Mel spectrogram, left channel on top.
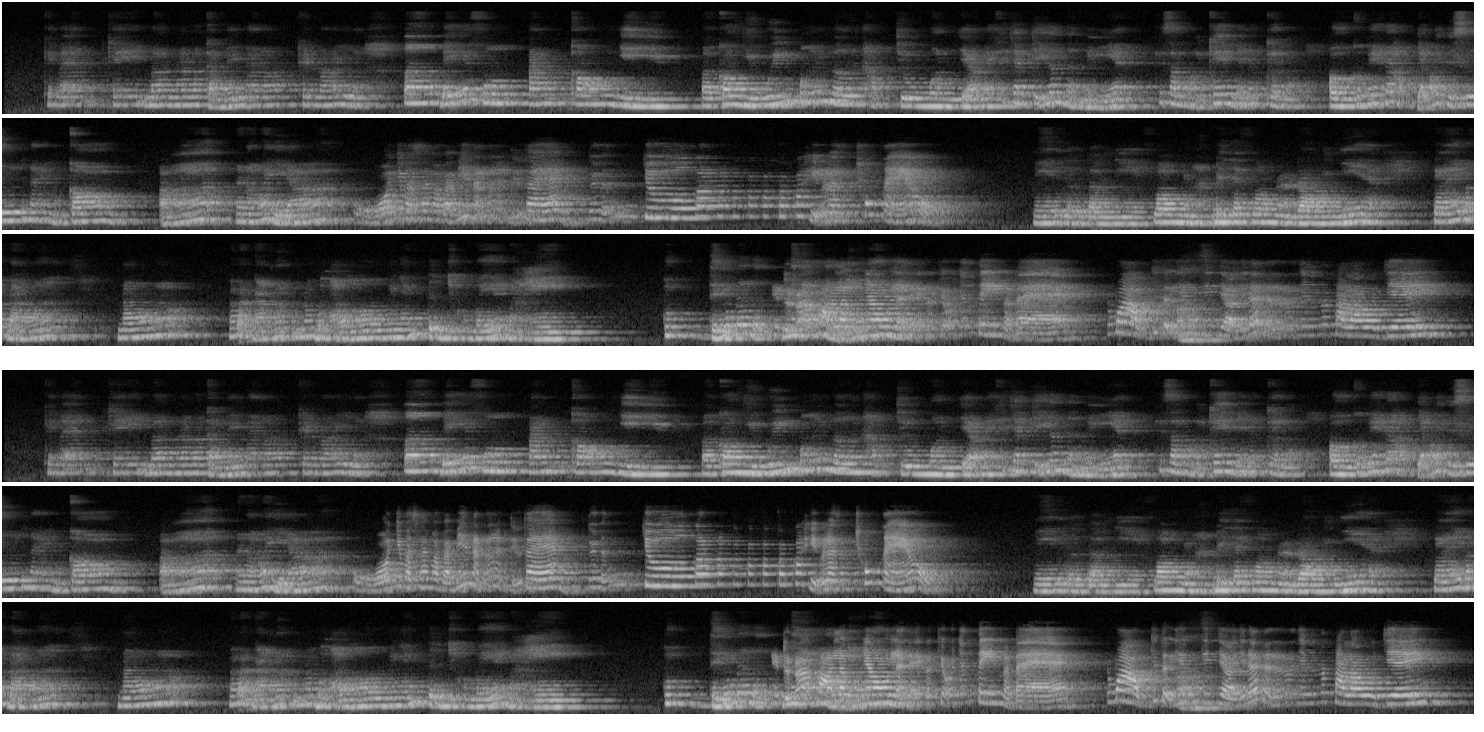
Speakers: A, on the left; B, on the right.
A: cái má cái nó nó nó cầm máy má nó cái nó nói gì nè "Ờ, bé Phương Anh con gì ờ, con gì Quyến mới lên học trường mình dạo này thấy chăm chỉ lắm nè mẹ cái xong rồi cái mẹ nó kêu là ừ con bé đó học giỏi từ xưa tới nay mà con đó nó nói vậy đó
B: Ủa nhưng mà sao mà bà biết là nó làm tiểu tam? Tôi vẫn chưa có có có có có, có hiểu là chút nào.
A: nè từ từ từ nè flow nè đi theo flow nè rồi nha cái bắt đầu á nó nó bắt đầu nó nó bạo hơn nó nhắn tin cho con bé này Tôi,
B: Ừ.
A: thì lúc đó là
B: thì
A: nó
B: tụi nó
A: nói
B: follow
A: là mẹ nó
B: nhau
A: nói nha
B: là để có chỗ nhắn tin mà bà đúng không chứ tự dưng
A: ờ
B: trên trời dưới đất này nó nó follow làm chi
